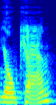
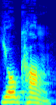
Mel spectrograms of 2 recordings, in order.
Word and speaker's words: Yokan: Okay, this is called Yokang, not Yokan. I've been calling it Yokan, but that's not correct. It's actually pronounced Yokang.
